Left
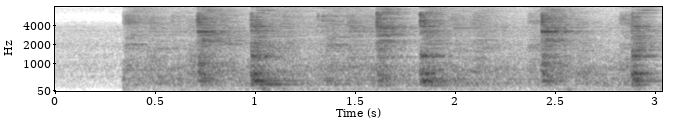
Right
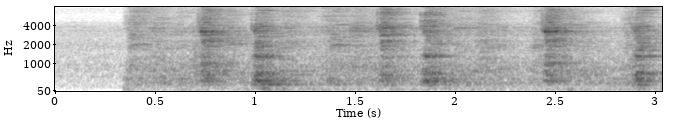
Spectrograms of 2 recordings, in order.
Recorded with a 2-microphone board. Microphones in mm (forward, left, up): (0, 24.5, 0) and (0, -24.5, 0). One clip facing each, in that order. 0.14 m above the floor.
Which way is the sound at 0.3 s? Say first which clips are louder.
Left 2 dB; 75° left (ahead or behind).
